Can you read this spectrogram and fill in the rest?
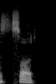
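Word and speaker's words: صاد: that, but basically, because the position of the tongue when sounding sod is also different from when sounding sin. So simple. Because people make a lot of mistakes when pronouncing sod. What you do when you're pronouncing sod is what? They're like talking down the tip of your tongue to behind your lower teeth.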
